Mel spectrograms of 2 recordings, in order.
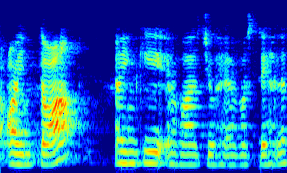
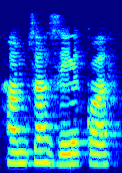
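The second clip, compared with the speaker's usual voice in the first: normal talking voice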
